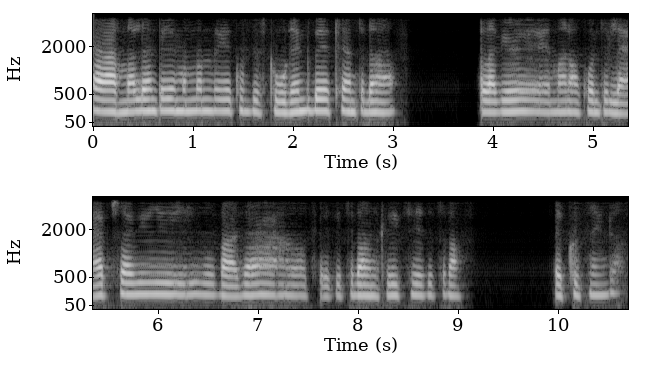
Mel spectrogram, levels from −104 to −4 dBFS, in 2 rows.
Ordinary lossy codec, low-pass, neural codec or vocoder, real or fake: none; 3.6 kHz; codec, 16 kHz, 0.7 kbps, FocalCodec; fake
